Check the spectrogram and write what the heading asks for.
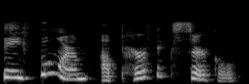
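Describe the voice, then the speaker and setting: Reading from a picture book to small children, a woman runs story time slowly, her pitch rising and falling over a wide range. Animated and teacherly, she explains things simply and asks questions to make sure they're following. The audio sounds a bit muffled and lo-fi.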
